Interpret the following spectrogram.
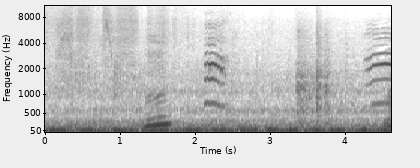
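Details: Stray white cat living among the tetrapods, back after being gone all day, meowing energetically: a short rising meow, then two bright, drawn-out harmonic meows spaced about a second apart, with a woman talking to it in Japanese and a low engine hum.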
